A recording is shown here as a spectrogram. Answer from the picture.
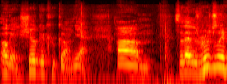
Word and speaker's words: Shogakukan: I always forget how to pronounce the name. Okay, Shogakukan, yeah.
